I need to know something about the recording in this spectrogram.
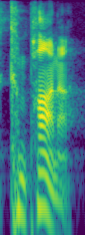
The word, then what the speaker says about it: Campana: It's campana.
